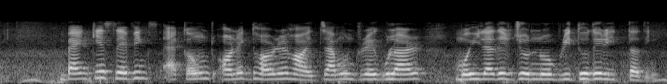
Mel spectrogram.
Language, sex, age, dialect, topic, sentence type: Bengali, female, 18-24, Northern/Varendri, banking, statement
